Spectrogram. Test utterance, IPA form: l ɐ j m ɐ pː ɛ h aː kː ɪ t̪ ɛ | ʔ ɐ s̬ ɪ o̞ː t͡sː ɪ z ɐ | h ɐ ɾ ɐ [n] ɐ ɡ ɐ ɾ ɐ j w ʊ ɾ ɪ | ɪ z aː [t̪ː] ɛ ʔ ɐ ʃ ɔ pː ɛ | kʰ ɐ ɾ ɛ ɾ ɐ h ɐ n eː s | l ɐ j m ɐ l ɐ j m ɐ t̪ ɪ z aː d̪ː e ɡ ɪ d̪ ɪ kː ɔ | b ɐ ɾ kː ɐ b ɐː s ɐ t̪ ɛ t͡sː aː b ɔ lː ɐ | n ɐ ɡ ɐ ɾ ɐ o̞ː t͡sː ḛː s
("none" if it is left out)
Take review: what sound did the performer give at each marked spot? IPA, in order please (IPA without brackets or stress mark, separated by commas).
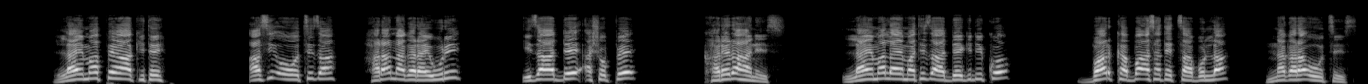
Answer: n, d̪ː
